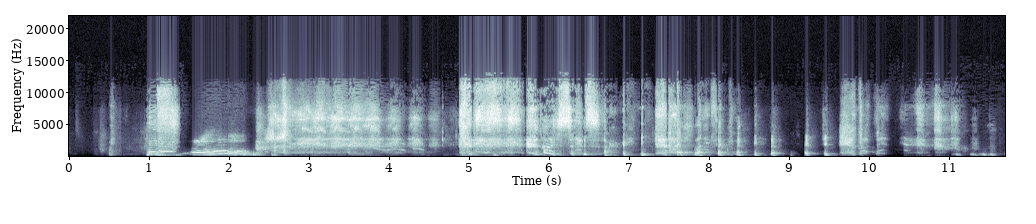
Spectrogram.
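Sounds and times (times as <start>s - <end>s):
person sneezing: 1.0s - 1.4s
person groaning in pain from a back gone out from a sneeze: 1.0s - 2.5s
speech: 1.0s - 2.8s, 6.1s - 6.9s
laughter: 2.4s - 11.6s.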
